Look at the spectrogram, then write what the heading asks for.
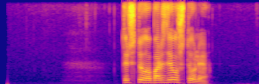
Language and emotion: Russian, angry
